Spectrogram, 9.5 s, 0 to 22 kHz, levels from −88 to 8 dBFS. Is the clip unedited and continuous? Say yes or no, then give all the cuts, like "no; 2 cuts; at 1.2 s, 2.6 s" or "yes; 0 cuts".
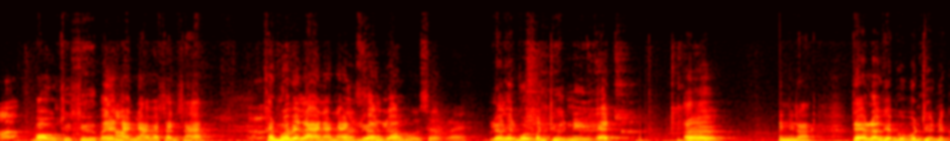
no; 1 cut; at 7.8 s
